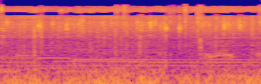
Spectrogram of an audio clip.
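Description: Fish frying in a large pan on an outdoor survival cookstove, a faint steady sizzle with scattered small pops and crackles heard up close.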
